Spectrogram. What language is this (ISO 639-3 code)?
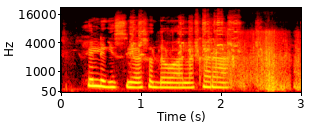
som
